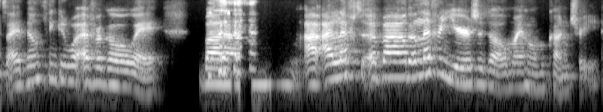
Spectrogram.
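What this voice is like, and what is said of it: Strong Dutch accent. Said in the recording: “I thought I heard an accent ... it's a strong accent ... I'm from the Netherlands, from Europe”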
